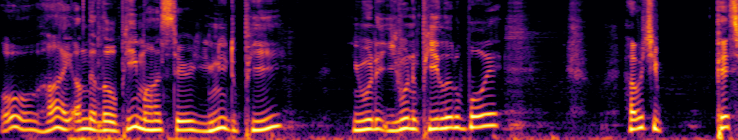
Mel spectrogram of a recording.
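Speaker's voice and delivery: silly, teasing, goofy little cartoon monster voice. Telling of a dream, the speaker voices the little pee monster: pee monster voice. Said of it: "Why do you sound like Grimace?".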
